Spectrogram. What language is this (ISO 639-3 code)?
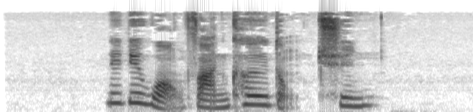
yue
